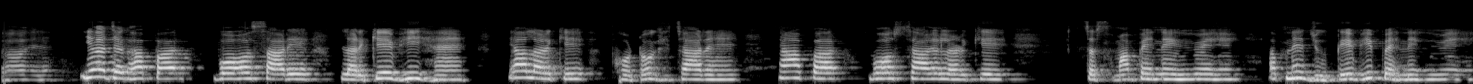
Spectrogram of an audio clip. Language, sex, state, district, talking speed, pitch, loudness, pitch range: Hindi, female, Bihar, Lakhisarai, 120 wpm, 245 Hz, -14 LUFS, 230-270 Hz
